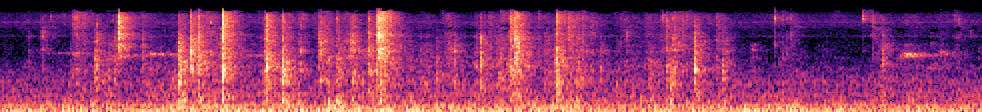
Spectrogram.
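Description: Crunching as someone bites and chews crispy biscuit snack sticks: a run of irregular crisp clicks, busiest in the first half, over a faint steady low hum.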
